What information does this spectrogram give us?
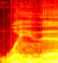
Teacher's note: karena ada fathah bertemu Alif sukun baca panjang dua ketukan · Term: Mad Thobi'i Alif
